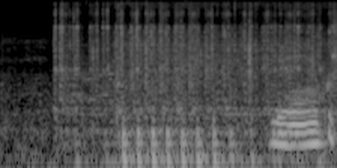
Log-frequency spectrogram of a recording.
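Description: Sewing machine stitching a fabric toiletry bag, a quick rhythmic run of needle clatter that starts abruptly and continues steadily, with a brief higher whirring burst near the end; a voice is faintly present.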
